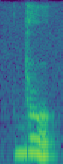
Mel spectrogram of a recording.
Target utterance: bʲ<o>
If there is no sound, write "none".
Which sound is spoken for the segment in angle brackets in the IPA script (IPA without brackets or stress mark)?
u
